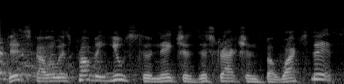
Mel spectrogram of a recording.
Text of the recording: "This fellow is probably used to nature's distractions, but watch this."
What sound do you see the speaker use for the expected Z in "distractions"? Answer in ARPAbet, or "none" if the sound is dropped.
Z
